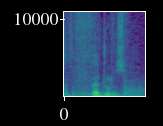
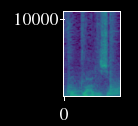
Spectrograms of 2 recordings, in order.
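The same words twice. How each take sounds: First: The stress is on the first syllable. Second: The stress is on a later syllable. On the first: The speaker calls it right. "The word is federalism ... you stress the first syllable" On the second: The speaker calls it wrong. "and not federalism"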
